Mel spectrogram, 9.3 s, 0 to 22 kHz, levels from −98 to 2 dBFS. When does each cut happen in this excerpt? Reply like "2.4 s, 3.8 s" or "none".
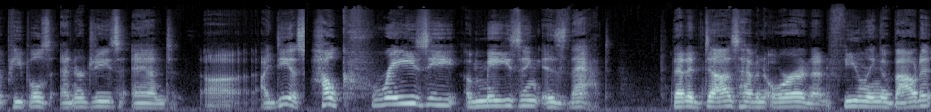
3.0 s, 6.6 s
